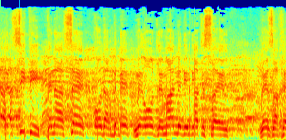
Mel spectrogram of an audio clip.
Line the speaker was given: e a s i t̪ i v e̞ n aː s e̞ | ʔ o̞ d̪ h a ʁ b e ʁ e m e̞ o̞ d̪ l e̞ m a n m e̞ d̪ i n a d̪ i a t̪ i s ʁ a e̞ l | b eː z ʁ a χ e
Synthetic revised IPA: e a s i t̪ i v e̞ n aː s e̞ | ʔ o̞ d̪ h a ʁ b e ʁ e m e̞ o̞ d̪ l e̞ m a n m e̞ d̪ i n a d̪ i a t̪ i s ʁ a e̞ l | v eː z ʁ a χ e

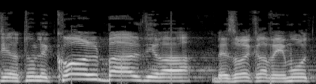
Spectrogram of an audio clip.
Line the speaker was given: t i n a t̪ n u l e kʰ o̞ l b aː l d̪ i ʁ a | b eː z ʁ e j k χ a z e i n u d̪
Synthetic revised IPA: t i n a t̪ n u l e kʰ o̞ l b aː l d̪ i ʁ a | b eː z ʁ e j k ʁ a v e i m u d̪

